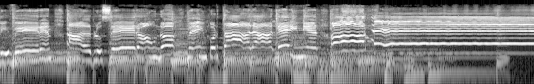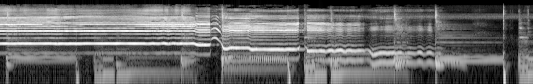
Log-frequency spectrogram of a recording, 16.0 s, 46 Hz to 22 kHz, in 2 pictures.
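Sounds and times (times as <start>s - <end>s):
woman singing: 0.0s - 15.3s
acoustic guitar: 0.0s - 16.0s.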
